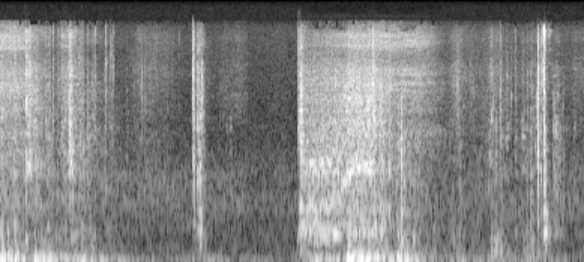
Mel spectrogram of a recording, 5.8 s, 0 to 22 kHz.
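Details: 1984 Corvette during distributor diagnosis, pushing heavy smoke; owner wonders if the exhaust is plugged. Engine cranks in uneven bursts, catches briefly, fades, then cranks and catches again; hard starting, cause still unknown.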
